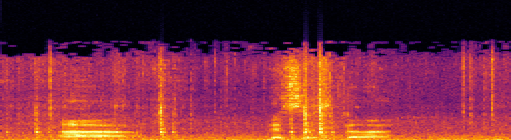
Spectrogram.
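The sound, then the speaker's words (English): Engine and road rumble fill the cab of a semi truck being driven, a steady low drone that runs throughout under a voice talking. “And, oh, by the way, I know that you can hear the background noise because I'm driving a semi.”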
